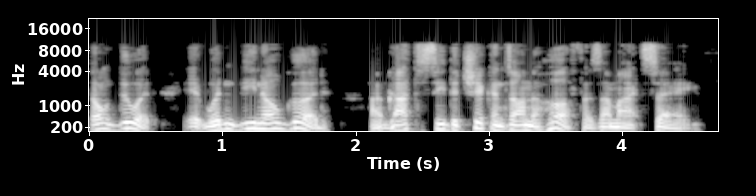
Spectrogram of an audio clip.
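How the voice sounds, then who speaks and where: A woman's voice: extremely low pitch, expressive, moderate pace, warm tone, no room sound, clean studio sound, voice pushed down. A woman voicing a nervous, evasive man who poses as a chicken buyer, with folksy, ungrammatical, rambling talk. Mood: urgent, insistent.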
